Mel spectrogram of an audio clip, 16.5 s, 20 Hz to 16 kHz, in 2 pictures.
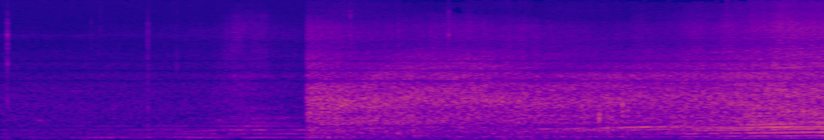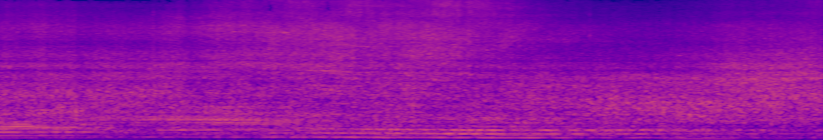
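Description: Audi R8's 4.2-litre V8 accelerating, its engine note climbing. About three seconds in the loudness jumps suddenly, and the car is heard passing close at speed, engine pitch rising and falling over tyre and road noise.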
